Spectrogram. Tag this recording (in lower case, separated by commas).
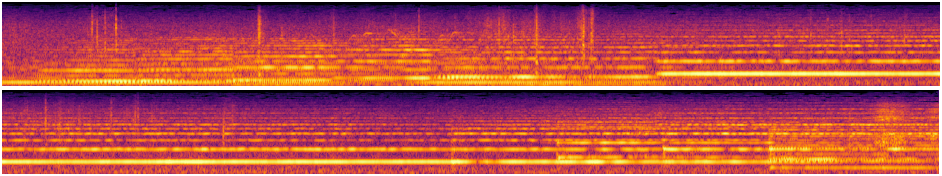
animal, music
